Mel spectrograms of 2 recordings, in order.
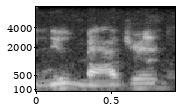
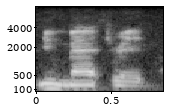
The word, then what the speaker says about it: New Madrid: like uh well it's New Madrid uh Missouri. And if you're like, why are you calling it Madrid and not Madrid? It's not pronounced like Madrid, like in Spain.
